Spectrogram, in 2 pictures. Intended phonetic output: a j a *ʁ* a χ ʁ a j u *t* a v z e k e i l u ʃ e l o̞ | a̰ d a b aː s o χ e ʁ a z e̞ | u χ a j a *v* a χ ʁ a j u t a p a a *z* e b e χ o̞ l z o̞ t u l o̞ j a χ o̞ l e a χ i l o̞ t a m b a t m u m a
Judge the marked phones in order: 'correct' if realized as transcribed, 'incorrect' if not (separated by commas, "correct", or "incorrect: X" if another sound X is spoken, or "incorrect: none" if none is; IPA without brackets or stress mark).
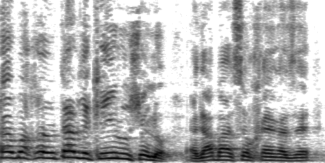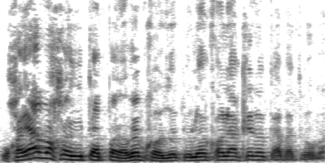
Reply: incorrect: v, correct, correct, incorrect: v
